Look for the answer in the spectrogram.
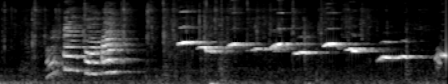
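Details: Indoor pet cockatoo on a TV stand, producing a set of clear whistled notes that slide downward, followed by a chain of level whistles stepping gradually lower.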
